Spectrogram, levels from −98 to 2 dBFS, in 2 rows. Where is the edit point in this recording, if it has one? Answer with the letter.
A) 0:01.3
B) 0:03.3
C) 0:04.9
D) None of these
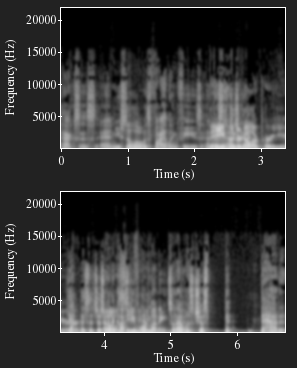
C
